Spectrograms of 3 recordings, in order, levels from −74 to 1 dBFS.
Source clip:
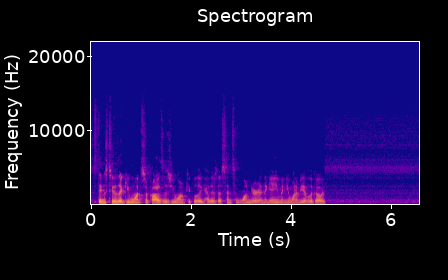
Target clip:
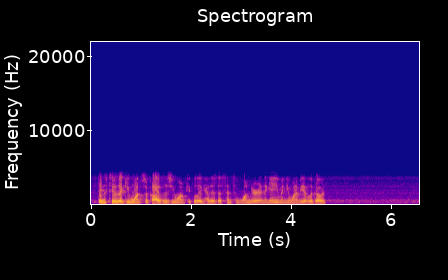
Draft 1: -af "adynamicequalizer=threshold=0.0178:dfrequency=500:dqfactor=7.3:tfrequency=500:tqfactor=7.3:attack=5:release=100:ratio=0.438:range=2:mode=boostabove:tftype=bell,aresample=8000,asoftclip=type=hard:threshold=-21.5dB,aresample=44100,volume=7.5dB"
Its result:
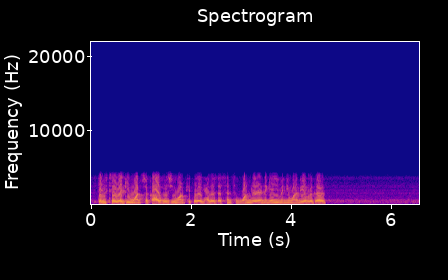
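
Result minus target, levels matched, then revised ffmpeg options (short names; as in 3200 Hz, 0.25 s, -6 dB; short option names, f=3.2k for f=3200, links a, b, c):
hard clip: distortion +9 dB
-af "adynamicequalizer=threshold=0.0178:dfrequency=500:dqfactor=7.3:tfrequency=500:tqfactor=7.3:attack=5:release=100:ratio=0.438:range=2:mode=boostabove:tftype=bell,aresample=8000,asoftclip=type=hard:threshold=-12.5dB,aresample=44100,volume=7.5dB"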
